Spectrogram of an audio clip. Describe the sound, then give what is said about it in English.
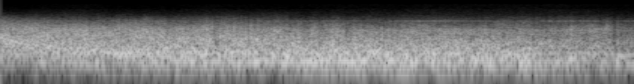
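A thunder sound effect: a loud, steady, broad rumbling roar that fills the whole couple of seconds without a sharp crack, with no voices over it. “Maybe we'll get a little thunder.”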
